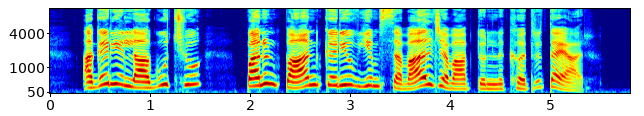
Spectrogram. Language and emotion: Kashmiri, neutral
